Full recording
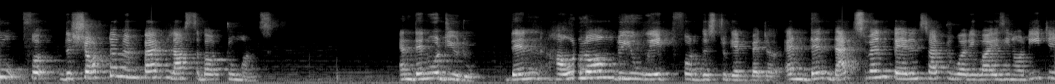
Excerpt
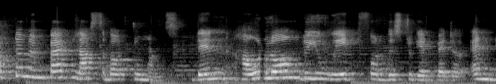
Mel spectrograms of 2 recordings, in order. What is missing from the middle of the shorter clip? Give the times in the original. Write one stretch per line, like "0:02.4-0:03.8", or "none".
0:02.7-0:04.9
